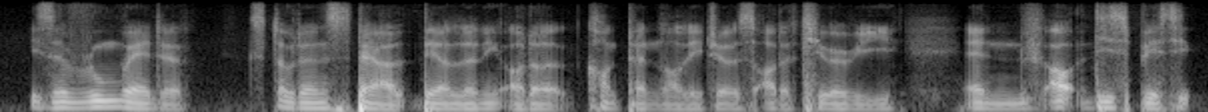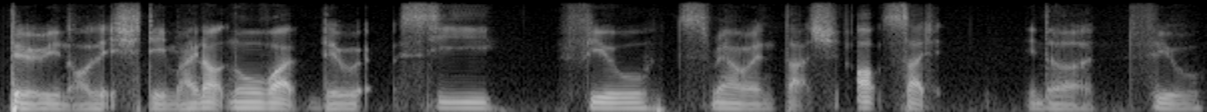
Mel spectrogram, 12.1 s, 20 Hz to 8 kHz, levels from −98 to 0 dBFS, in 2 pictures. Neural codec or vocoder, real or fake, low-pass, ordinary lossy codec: codec, 16 kHz, 0.8 kbps, ZipCodec; fake; 7.2 kHz; Opus, 64 kbps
